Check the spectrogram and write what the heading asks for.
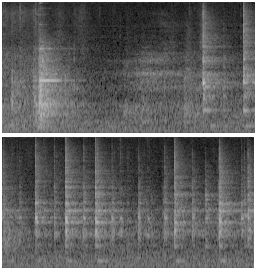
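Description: A spoon clinking against the inside of a cup as a drink is stirred: one clink just under half a second in, then from about two seconds in a run of quick, irregular clinks, each with a short ringing tone.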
